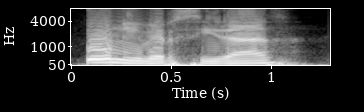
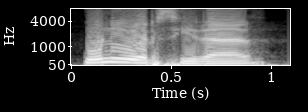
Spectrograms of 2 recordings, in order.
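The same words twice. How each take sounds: No difference in how they are said.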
